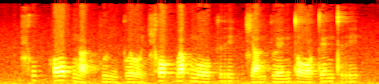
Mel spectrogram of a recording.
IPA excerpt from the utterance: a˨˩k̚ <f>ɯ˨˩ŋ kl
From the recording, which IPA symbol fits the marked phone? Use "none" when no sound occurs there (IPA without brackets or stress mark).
f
